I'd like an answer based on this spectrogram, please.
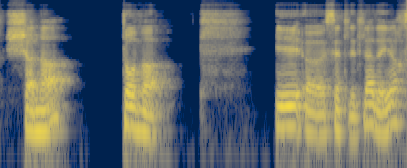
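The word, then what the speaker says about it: שנה טובה: emphatique en hébreu moderne à l'époque c'était prononcé de manière emphatique mais ce n'est plus le cas actuellement donc ça se prononce shana tova et cette lettre là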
